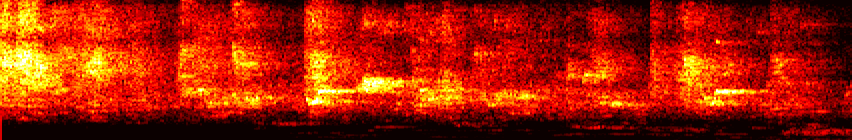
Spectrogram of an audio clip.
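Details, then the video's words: Budgies chirping together, a steady flow of high warbles and short whistled notes, with faint clicking sounds lower down. "Very Beautiful Budgies Chirping Sounds"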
